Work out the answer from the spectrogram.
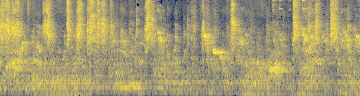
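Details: Budgerigars in a new home interacting, with a rival pushing back to its partner's side. Scratchy chatter gives way to clear short whistles and squeaky notes, and faint human voices can be heard in the room.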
